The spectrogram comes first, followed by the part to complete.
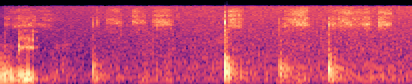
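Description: Pen strokes on the glass face of an interactive whiteboard as a word is handwritten: a series of short, faint scratchy strokes a few tenths of a second apart.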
